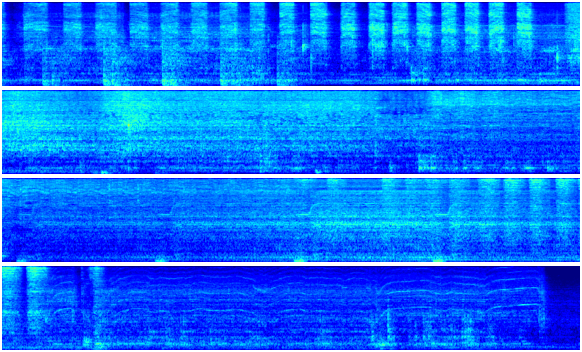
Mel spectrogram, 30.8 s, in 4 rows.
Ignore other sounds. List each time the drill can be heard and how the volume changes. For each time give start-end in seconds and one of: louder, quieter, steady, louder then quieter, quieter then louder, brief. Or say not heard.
0.0-30.8 louder then quieter.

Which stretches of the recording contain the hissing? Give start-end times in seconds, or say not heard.
0.0-24.6.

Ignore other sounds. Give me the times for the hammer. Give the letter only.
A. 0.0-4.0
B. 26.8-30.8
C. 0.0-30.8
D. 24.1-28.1
A.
